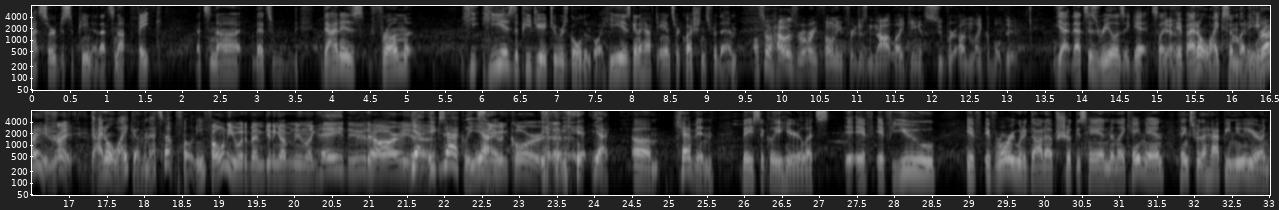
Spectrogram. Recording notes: LIVE from the Farm House. A live episode of Big Drive Energy from the Breckenridge Farm House.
